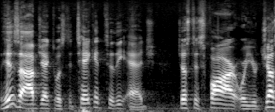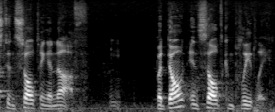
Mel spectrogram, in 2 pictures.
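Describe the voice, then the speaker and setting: Comedian dude, mid voice, swoopy, keeps repeating himself to make the point. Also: male voice, mid-range voice, lively intonation, a little slow. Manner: emphatic, repeats his points. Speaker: comedian guest. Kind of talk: casual panel chat.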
